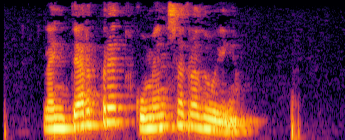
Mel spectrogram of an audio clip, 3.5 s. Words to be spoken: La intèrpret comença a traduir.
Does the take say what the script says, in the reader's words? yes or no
yes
